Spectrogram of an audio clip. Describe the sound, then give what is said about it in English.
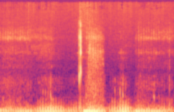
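A cat named Bullet purrs in a steady, low rumbling rhythm, with a brief louder rustle partway through as the purring continues. “So I'm going to try to see if Bullet will purr into the mic.”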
